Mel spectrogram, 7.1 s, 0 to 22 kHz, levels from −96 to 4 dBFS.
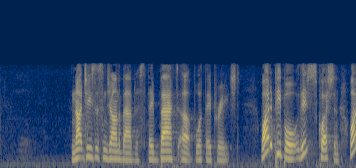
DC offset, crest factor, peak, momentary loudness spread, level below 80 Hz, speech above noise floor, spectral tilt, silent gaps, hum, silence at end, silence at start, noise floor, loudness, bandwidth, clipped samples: under 0.1%; 22 dB; -2 dBFS; 16 LU; -56 dBFS; 39 dB; -6.5 dB/octave; none; 60 Hz at -60 dBFS; 0 s; 1.45 s; -62 dBFS; -23 LUFS; 5.4 kHz; under 0.1%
